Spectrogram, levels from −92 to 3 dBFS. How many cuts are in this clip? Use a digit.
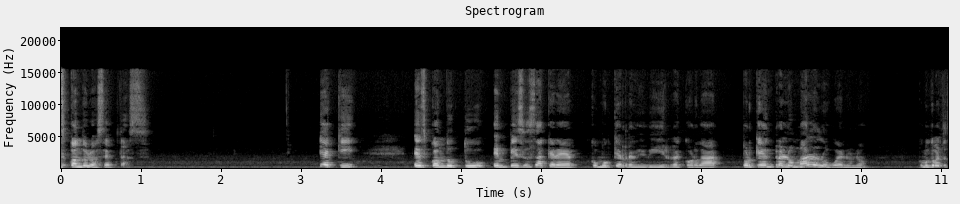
2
